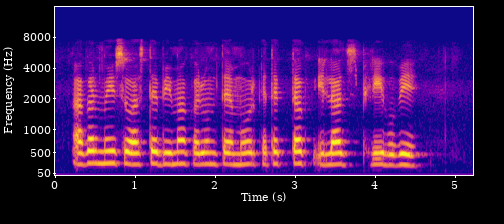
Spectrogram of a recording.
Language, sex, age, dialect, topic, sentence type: Magahi, female, 25-30, Northeastern/Surjapuri, banking, question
